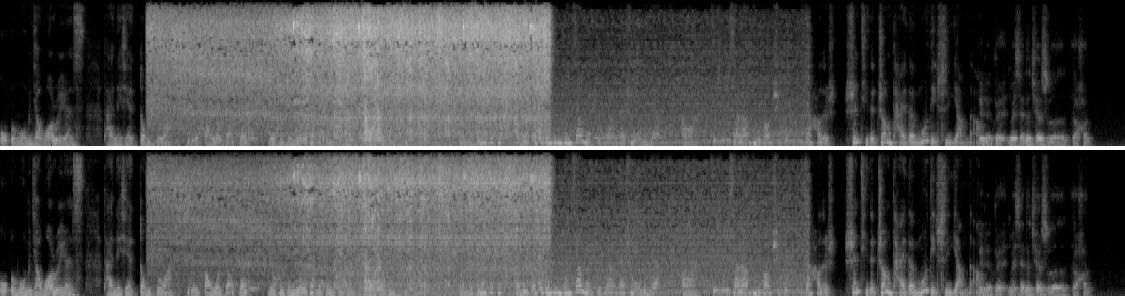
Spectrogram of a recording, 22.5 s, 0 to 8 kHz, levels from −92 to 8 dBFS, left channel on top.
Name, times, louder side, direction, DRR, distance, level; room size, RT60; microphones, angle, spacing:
voice 1, 0.0-8.6 9.2-15.8 16.1-19.7, right 4 dB, 85° right, 0.4 m, -37 dB
sound 1, 2.9-11.0, left 7 dB, 45° left, 0.4 m, -24 dB
sound 2, 6.9-16.2, right 3 dB, 40° right, 0.6 m, -42 dB
voice 2, 19.6-21.8, left 2 dB, ahead, 0.8 m, -38 dB
3.2 x 2.5 x 3.0 m
head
